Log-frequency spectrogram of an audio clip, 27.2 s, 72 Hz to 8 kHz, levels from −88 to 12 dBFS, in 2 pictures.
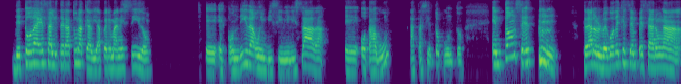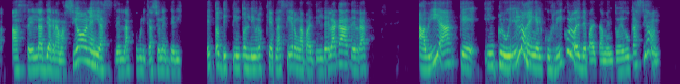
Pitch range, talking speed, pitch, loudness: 155-215 Hz, 115 wpm, 175 Hz, -18 LUFS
